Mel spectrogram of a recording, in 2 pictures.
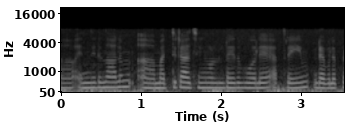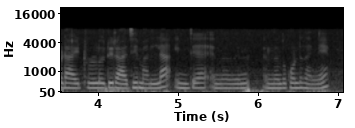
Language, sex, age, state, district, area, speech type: Malayalam, female, 18-30, Kerala, Idukki, rural, spontaneous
